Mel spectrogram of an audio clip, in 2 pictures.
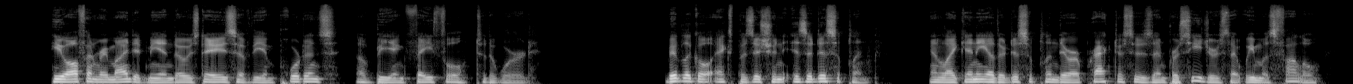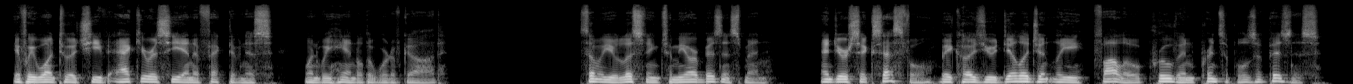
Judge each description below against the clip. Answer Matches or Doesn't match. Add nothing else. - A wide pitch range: Doesn't match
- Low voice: Matches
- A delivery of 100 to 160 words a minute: Matches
